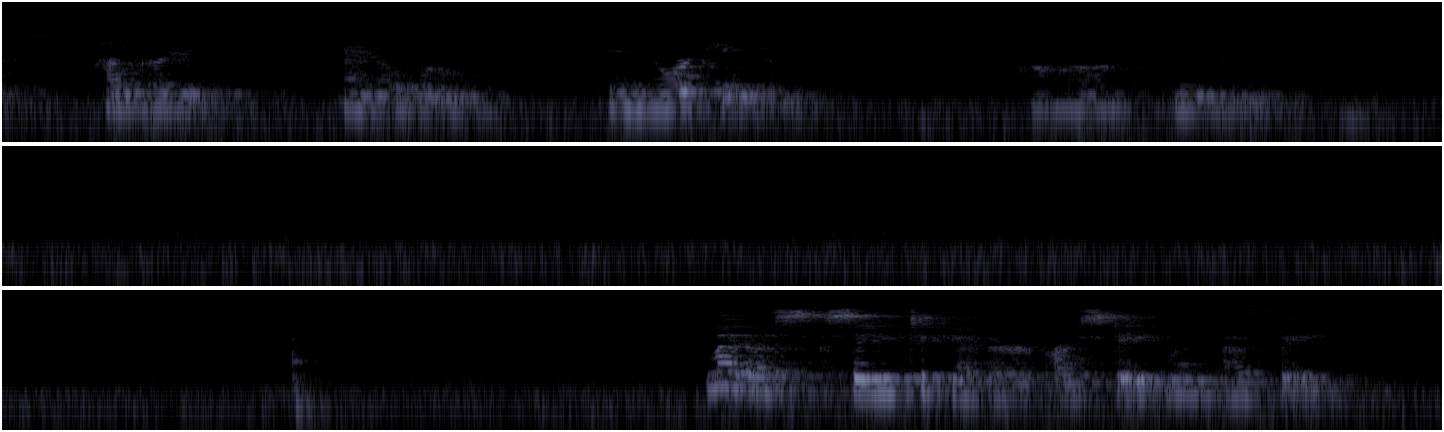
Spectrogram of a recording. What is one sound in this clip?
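An elderly woman speaks slowly and clearly into a microphone, with long pauses.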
